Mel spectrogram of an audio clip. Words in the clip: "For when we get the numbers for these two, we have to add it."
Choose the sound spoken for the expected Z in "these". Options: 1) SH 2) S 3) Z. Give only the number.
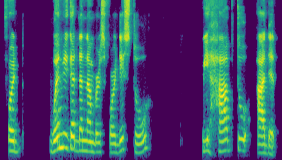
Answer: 2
